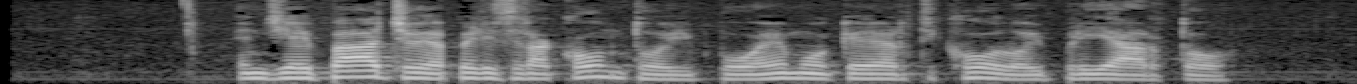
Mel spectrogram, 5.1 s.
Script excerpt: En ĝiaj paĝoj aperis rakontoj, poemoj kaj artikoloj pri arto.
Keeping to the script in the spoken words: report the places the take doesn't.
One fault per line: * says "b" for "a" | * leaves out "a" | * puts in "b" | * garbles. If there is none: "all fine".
all fine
